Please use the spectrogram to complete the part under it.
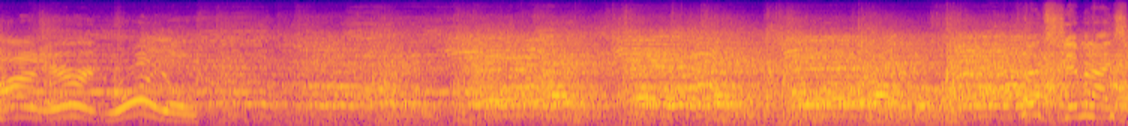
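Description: A wrestling crowd at a live CWF Mid-Atlantic event chants for Arik Royal, loud rhythmic shouting and cheering that swells and continues throughout, with yelled voices on top.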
